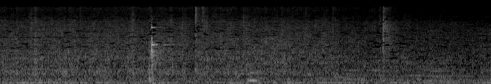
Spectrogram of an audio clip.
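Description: Garlic ginger shrimp sizzling in a pan on high heat, its cooking liquid boiling down: a steady hiss. There is a sharp clink about one and a half seconds in.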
